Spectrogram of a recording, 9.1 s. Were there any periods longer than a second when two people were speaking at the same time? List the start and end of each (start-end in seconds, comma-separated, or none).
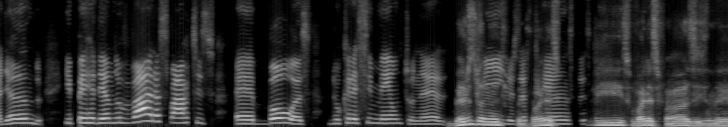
5.6-7.0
